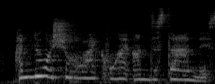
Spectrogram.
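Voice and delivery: soft, hushed, puzzled half-whisper. Showing your craft supplies, admitting you don't understand a tape, half-whispering. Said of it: "I'm whispering".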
